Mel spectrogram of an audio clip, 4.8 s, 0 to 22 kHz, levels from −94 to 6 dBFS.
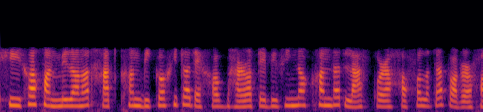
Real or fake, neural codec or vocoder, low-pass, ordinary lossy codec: fake; codec, 24 kHz, 1.2 kbps, DualCodec; 3.6 kHz; Opus, 16 kbps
